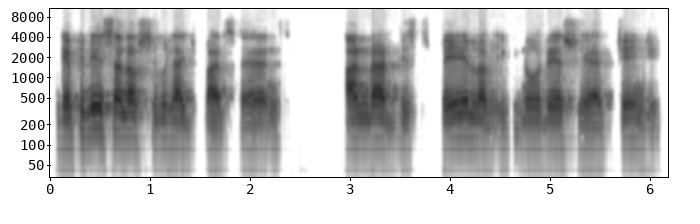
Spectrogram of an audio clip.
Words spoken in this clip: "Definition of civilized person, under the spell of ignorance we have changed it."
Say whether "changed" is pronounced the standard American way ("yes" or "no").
no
